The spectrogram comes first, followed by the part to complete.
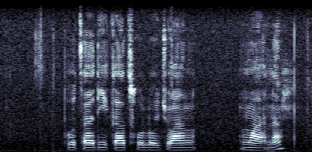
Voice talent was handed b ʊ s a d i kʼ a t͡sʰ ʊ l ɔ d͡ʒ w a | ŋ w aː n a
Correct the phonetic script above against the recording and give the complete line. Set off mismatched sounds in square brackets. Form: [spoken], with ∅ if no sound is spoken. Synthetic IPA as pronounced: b ʊ [t͡s] a d i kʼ a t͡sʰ ʊ l ɔ d͡ʒ w a | ŋ w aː n a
